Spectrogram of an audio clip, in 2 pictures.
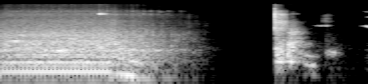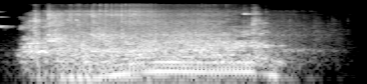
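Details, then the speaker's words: Craigslist Toro mower that previously would not shut off: even buzz, dies out, a few clatters, fires again and settles into a steady run; starts a little odd but runs well; new spark plug and air filter planned. "Now she starts a little odd, but she does run pretty good."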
